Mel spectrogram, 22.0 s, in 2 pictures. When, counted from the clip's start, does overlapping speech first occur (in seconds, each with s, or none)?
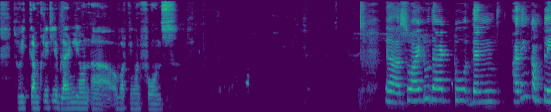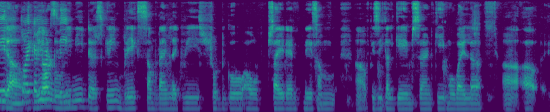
11.0 s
